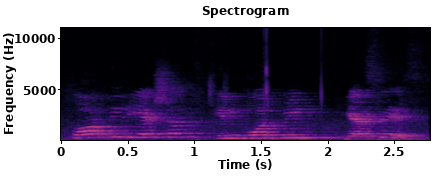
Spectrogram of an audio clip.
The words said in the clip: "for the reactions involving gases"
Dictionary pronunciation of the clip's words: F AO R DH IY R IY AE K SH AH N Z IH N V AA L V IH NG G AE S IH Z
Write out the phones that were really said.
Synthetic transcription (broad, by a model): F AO R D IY R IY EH SH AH N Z IH N V AA L V IH NG G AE S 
